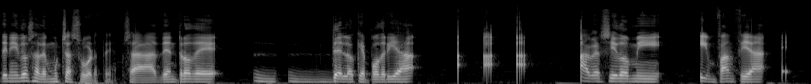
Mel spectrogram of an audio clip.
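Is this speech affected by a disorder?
Yes: stuttering; since childhood, has seen speech therapist (logopeda), learned techniques; stutter evident on radio; stutter partly controlled, sometimes out of control, blocks before joke endings, worse under tension, fluent singing; here blocks.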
